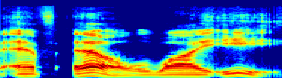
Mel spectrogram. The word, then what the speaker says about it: Flye: And that's fly spelled like his last name, Flye.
